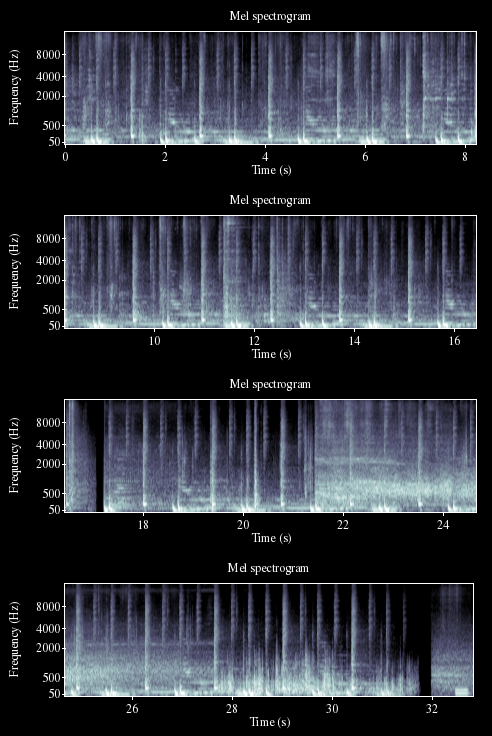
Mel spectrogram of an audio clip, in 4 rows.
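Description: Music track with a steady, heavy beat and a bass line, cutting out for a moment about 17 seconds in; a hissing layer rises over it for several seconds in the second half.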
